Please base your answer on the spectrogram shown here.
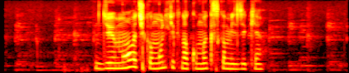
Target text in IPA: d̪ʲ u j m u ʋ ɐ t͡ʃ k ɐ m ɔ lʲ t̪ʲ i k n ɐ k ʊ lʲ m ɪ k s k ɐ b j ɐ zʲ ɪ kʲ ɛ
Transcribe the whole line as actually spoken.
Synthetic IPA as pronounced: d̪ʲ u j m ɔ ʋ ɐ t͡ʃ k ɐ m u lʲ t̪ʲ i k n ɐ k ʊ m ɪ k s k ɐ m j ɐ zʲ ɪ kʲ ɛ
